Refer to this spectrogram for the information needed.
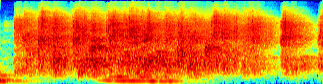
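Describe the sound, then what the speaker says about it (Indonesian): Seminar participants at a teacher orientation event in Surakarta clap together in a loud, continuous burst, while voices sound through the clapping. "Tepuk tangan dulu Bapak Ibu."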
